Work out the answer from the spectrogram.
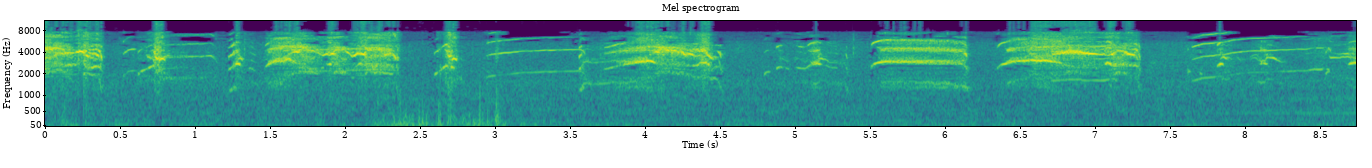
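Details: At a peregrine falcon nest in Madrid in May 2016, the female feeds pigeon to two chicks. Short thin upslurred notes alternate with denser harmonic squealing bursts, and a brief rustle is heard early on.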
